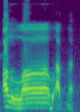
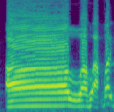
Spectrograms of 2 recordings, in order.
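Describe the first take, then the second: First: The opening vowel of Allah is kept short. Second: The opening vowel of Allah is drawn out long. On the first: It declares that God is great. The speaker calls it right. "yang benar pendek" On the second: It asks whether God is great. The speaker calls it wrong. "kalau seandainya hamzahnya dipanjangin"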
